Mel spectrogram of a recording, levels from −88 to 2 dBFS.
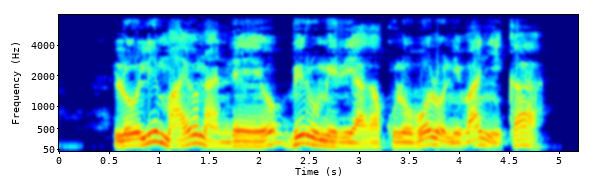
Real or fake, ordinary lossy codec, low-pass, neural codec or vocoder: real; AAC, 48 kbps; 7.2 kHz; none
